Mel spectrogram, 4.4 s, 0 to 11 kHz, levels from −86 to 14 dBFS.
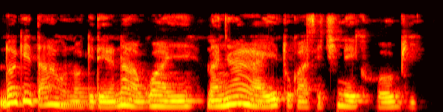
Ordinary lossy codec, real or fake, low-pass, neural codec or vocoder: none; real; 7.2 kHz; none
